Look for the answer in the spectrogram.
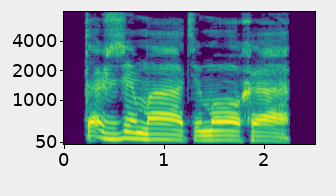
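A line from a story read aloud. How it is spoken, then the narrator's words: Short laugh. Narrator (Russian): хохотнул вошедший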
